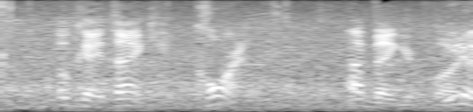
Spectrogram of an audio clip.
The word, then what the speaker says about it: Corinth: I think that you pronounce it Corinth. Okay, thank you. Corinth.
